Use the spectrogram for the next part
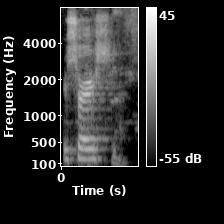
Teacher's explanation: So it's more or less it's like doing a subtle sure sound for the last syllable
